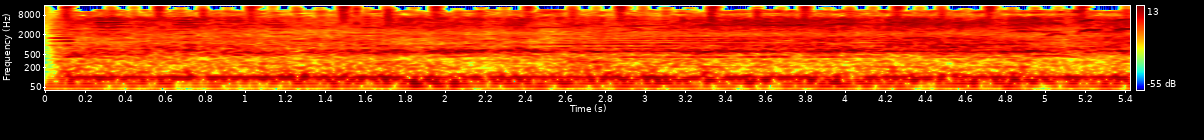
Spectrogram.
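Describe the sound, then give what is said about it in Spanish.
A dense, continuous roar of a huge street crowd in Buenos Aires, Argentina, reportedly some 4 million people celebrating the World Cup win as the champions' bus moves through, with scattered shouts and cheers over a steady low rumble of vehicles and engines, loud throughout. “Así suena Argentina ahora mismo. Se habla de 4 millones de personas celebrando el Mundial.”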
